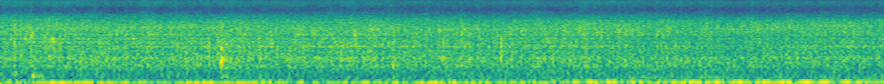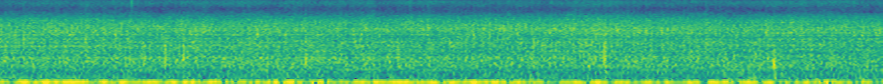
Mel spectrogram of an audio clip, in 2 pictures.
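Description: Coated squid rings frying in a pan of hot oil: a steady sizzle with faint scattered crackles.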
